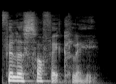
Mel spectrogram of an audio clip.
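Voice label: "philosophically", British English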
